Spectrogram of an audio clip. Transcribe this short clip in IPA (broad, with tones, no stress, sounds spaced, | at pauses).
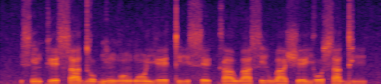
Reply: s ĩ˧ k e˧ s a˧ d o˦ ɡ ĩ˦˨ ɡ ɔ̃˧ ɡ͡b ɔ̃˨ j e˧ t i˨ s e˨ k a˨ w a˨˦ s i˦˨ w a˨ ʃ e˧ j o˦ s a˦˨ d i˨˦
